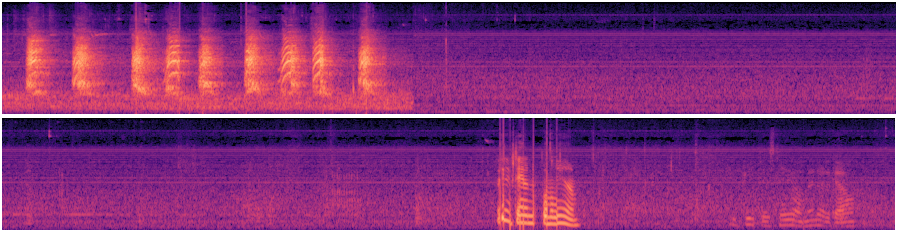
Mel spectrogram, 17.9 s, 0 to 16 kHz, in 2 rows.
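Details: Katie, a 10-year-old female Scottish Terrier, on squirrel patrol in the yard in November 2008, chasing squirrels: a rapid run of eight sharp, loud barks in about four seconds, then quiet, with one short, higher, wavering burst near the end.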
